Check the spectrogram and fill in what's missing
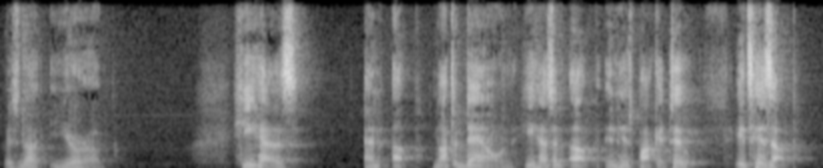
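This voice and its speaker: A man teaching a beginner English lesson, drilling pronunciation by repeating words slowly. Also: lowish voice, very animated. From United States.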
